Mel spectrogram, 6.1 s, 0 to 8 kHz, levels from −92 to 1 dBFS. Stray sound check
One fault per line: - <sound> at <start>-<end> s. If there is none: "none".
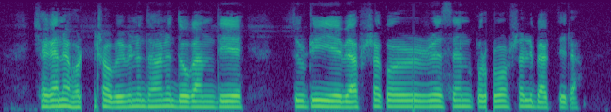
- dropout at 0.8-0.9 s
